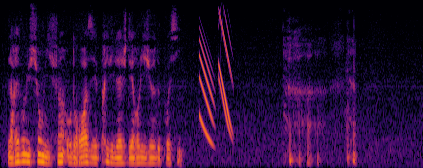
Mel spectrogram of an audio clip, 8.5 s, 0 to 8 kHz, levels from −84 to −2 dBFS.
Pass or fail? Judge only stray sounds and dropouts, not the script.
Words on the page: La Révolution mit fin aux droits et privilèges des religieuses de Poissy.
fail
